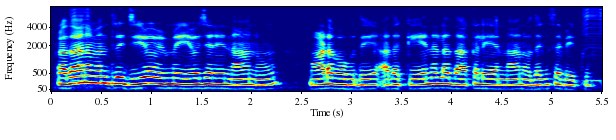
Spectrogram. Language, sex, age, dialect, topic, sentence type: Kannada, female, 18-24, Coastal/Dakshin, banking, question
